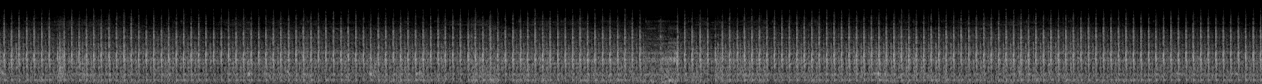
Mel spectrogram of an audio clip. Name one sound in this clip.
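Rapid electronic gunfire rattles without pause in an arcade game.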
